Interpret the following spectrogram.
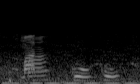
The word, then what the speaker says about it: Makoko: How do you pronounce it? Makoko.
